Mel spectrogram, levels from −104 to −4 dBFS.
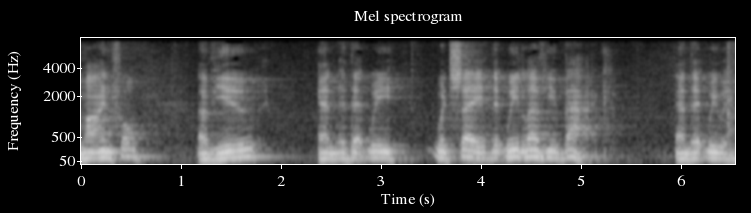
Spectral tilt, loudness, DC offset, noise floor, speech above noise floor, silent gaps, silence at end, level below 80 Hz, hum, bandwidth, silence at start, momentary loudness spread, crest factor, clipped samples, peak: -6.5 dB/octave; -30 LUFS; under 0.1%; -63 dBFS; 34 dB; none; 0 s; -44 dBFS; none; 7.6 kHz; 0 s; 16 LU; 16 dB; under 0.1%; -14 dBFS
